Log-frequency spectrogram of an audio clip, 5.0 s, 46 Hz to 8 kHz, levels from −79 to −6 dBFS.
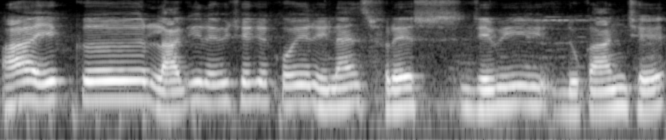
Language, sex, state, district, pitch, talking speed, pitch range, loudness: Gujarati, male, Gujarat, Gandhinagar, 165 Hz, 145 wpm, 150-190 Hz, -15 LUFS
